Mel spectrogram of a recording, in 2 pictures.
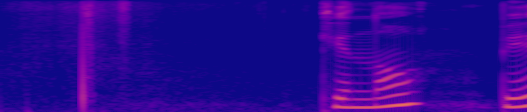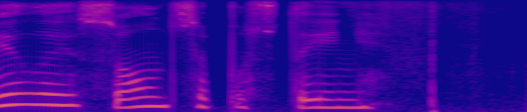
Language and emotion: Russian, sad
